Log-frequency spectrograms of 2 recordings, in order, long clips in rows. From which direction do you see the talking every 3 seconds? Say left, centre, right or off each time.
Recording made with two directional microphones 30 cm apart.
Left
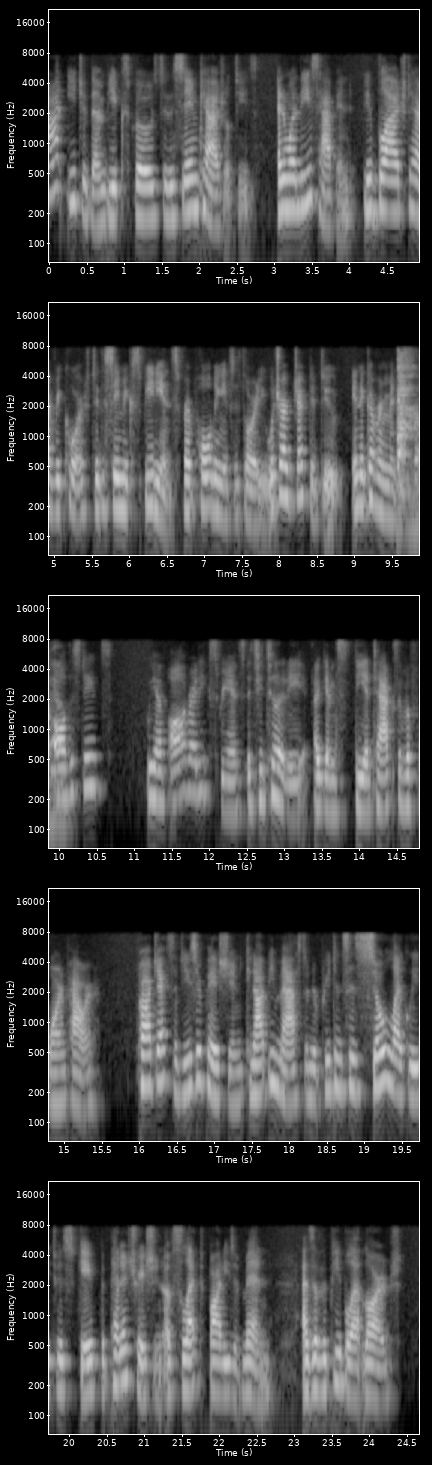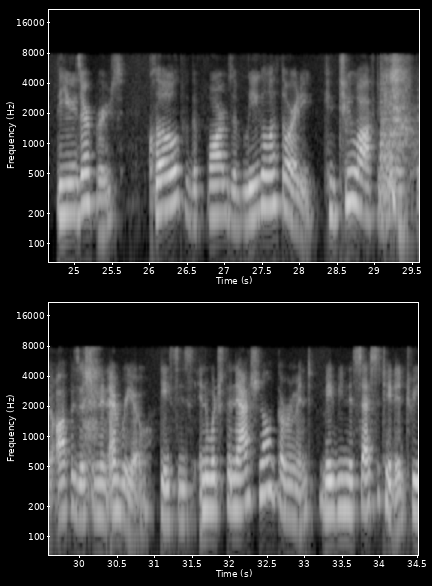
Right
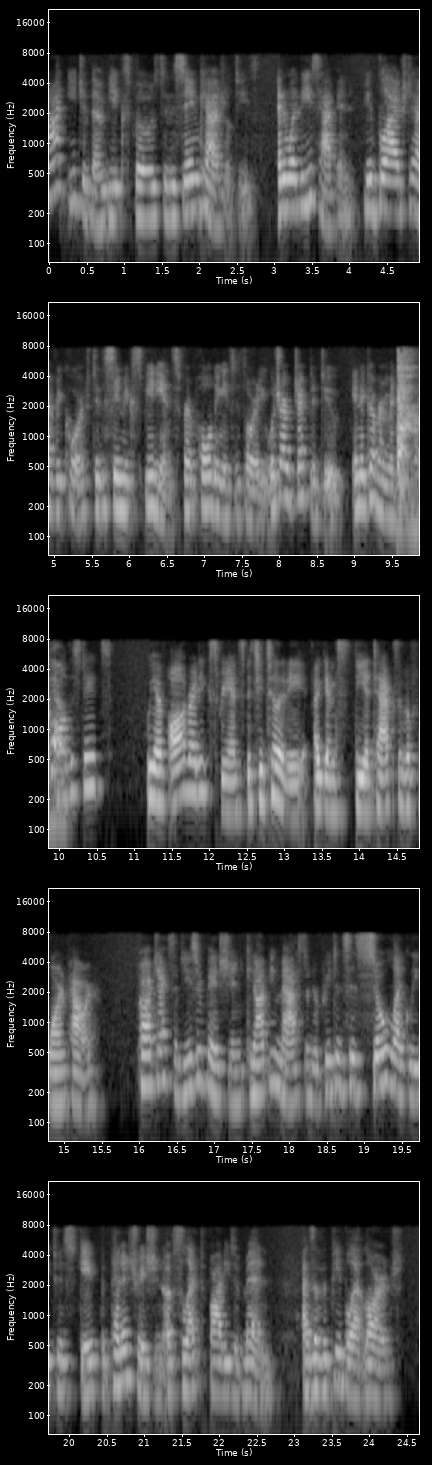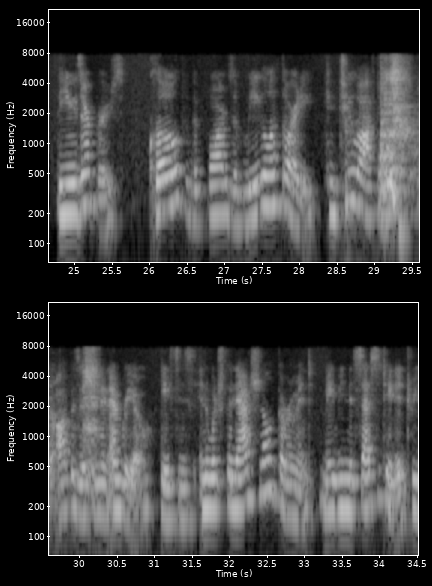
left, left, left, centre, centre, left, left, left, left, left, left, left.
